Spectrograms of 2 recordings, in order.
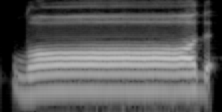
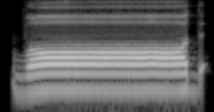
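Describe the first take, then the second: First: The consonant sounds between a Z and D. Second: The consonant sounds between a Z and D.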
